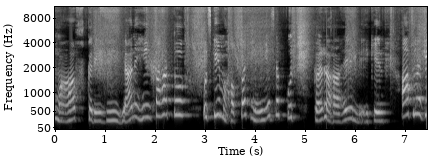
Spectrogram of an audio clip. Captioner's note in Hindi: नाक से की जाने वाली आवाज़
